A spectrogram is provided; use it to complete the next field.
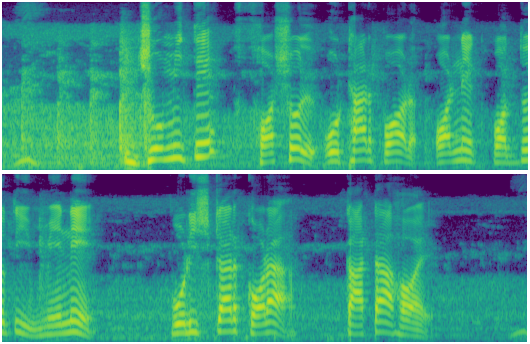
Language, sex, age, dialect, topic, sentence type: Bengali, male, <18, Standard Colloquial, agriculture, statement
